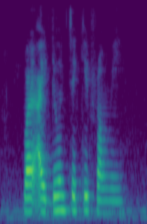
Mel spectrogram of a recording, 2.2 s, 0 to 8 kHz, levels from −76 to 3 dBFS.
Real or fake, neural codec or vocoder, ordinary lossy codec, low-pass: real; none; none; 7.2 kHz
